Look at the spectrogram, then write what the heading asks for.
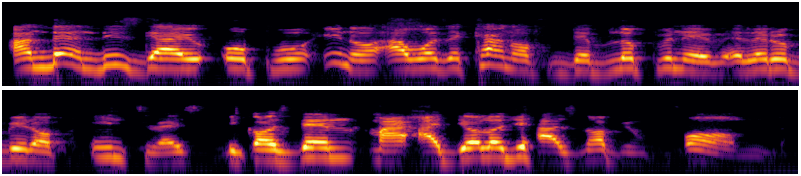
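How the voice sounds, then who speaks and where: A Nigerian man tells his own account as an interview guest. His voice sits a little high, and he explains things step by step with firm emphasis. The recording is dry and slightly dull, with little room sound. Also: a little fast, no echo. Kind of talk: unscripted personal account.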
